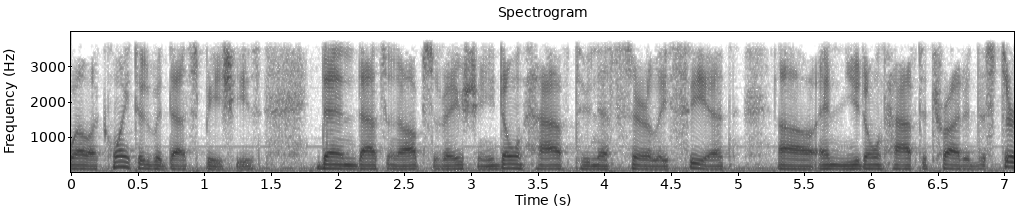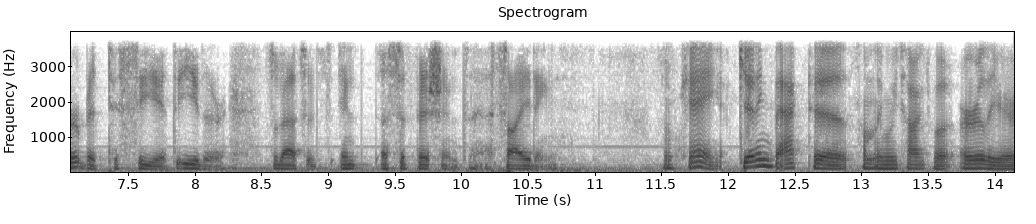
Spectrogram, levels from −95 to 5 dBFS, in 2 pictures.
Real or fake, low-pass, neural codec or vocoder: real; 3.6 kHz; none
